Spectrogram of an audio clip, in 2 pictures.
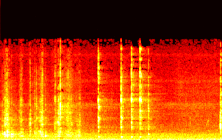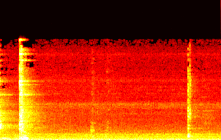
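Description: Cold water being added to ground coffee and stirred to break up clumps, with a spoon giving irregular light clicks and taps against the container over a low, steady background hiss.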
